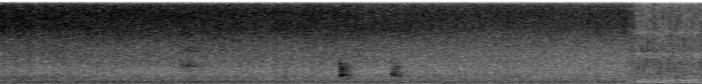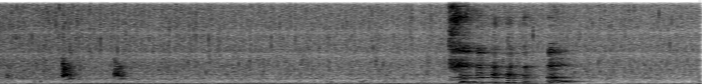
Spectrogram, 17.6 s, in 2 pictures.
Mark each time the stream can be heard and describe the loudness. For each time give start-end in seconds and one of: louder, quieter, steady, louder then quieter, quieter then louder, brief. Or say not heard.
0.0-17.5 quieter.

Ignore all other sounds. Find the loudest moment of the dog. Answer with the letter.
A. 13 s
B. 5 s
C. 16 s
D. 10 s
D.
